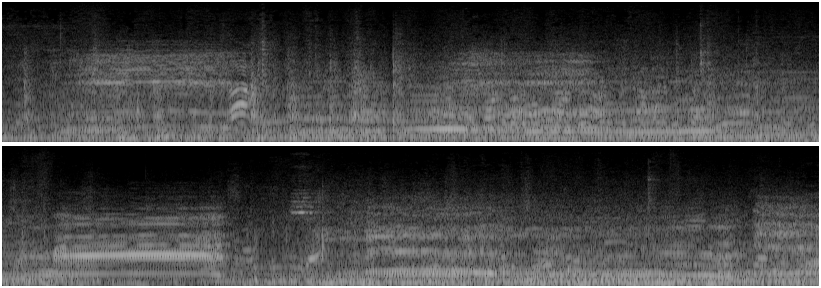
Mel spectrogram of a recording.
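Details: Several cattle being unloaded and sold at an animal market moo in long, drawn-out, overlapping calls over a steady background rumble.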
